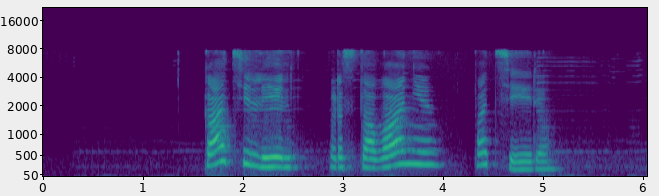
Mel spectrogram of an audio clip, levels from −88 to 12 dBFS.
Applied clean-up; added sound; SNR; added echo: neural separator model SepFormer DNS4.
